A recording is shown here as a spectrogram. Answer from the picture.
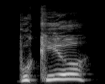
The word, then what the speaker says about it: bwcio: Bwcio is one of those Welsh words that comes from an English word. It means to book or to reserve, and it's spelt B-W-C-I-O. You get that slight oo sound with a W, bwcio. And it's followed by stafell, which means room, spelt S-T-A-F-E-L-L.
